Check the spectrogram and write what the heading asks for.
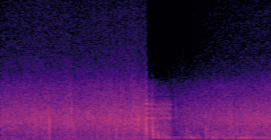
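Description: Steady hiss of an old film soundtrack, with a couple of faint clicks. The hiss changes abruptly a little over two seconds in, at an edit.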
